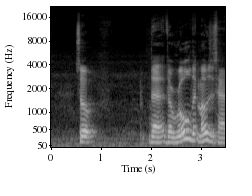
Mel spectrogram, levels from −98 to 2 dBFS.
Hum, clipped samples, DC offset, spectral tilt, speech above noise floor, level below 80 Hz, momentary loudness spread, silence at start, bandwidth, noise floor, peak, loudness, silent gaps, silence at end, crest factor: none; under 0.1%; under 0.1%; -6 dB/octave; 25 dB; -60 dBFS; 13 LU; 0.3 s; 15.5 kHz; -55 dBFS; -14 dBFS; -30 LUFS; none; 0 s; 16 dB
